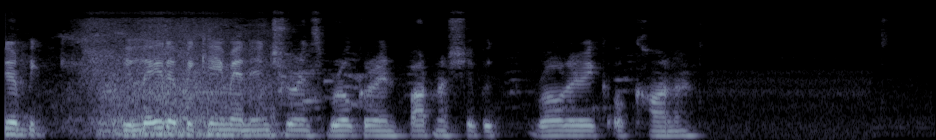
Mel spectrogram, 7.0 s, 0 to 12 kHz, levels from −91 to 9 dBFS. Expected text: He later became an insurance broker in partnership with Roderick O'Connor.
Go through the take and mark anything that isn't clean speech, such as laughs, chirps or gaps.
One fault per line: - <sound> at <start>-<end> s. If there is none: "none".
none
